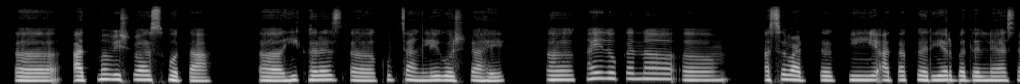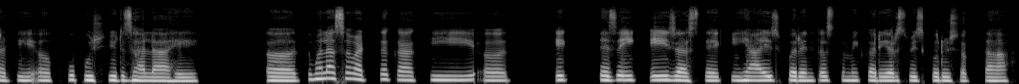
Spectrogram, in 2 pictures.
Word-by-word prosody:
अ, 190 - +2 0.6
आत्मविश्वास 220 +1 +1
होता. 175 -4 +2 0.6
अ, 185 - 0 0.2
ही 190 +3 +4
खरंच 210 0 +2
अ, - - 0 0.3
खूप 210 -2 -7
चांगली 190 -2 +2
गोष्ट 195 -1 0
आहे. 175 -2 +2 0.5
अ, - - -2 0.3
काही 270 +2 -1
लोकांना 260 -1 -2 0.3
अ, 200 - -1 0.8
असं 225 +3 0
वाटतं, 195 -1 +1
की 200 +2 0
आता 200 0 -2
करिअर 200 0 +3
बदलण्यासाठी 185 -1 0
अ, 180 -1 -1 0.2
खूप 210 -1 -2
उशीर 195 0 +2
झाला 175 -2 +3
आहे. 165 0 +2 0.8
अ, - - +1 0.4
तुम्हाला 255 +4 +2
असं 270 0 0
वाटतं 230 0 -1
का, 200 -1 -1
की 200 +1 0
अ, 185 -1 -1 0.5
एक 205 -1 +1 0.3
त्याचं 200 0 +3
एक 200 -1 +1
एज 200 0 +4
असते, 180 +1 0
की 185 +1 -2
ह्या 185 -1 +3
एजपर्यंतच 185 -1 +1
तुम्ही 185 -1 0
करिअर 180 -1 +3
स्विच 180 0 -3
करू 175 -1 +2
शकता. 170 0 -2
195 Hz, 135 wpm, -19 LUFS, 185-205 Hz, 0.8 s, ही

